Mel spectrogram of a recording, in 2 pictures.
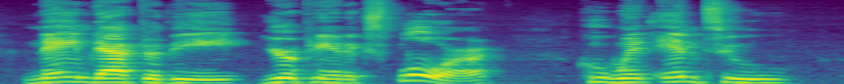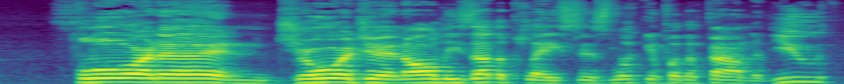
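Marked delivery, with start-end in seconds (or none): none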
